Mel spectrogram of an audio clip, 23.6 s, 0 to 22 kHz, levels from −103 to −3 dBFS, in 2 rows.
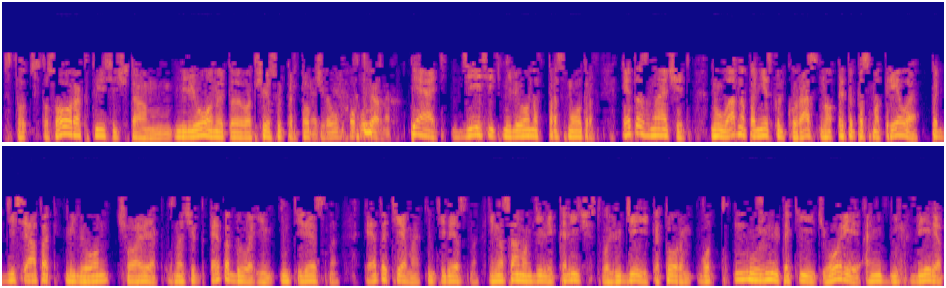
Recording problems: garbled, watery; badly; nothing above 5.5 kHz

